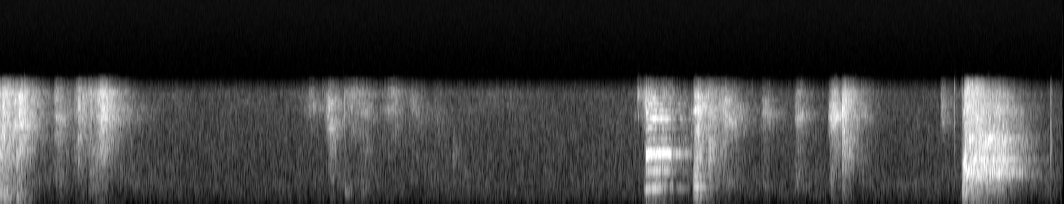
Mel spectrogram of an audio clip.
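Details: House Corgi pestering for belly rubs with clusters of short grumbly barks and whines, separated by a quiet stretch, ending in a loud harsh bark; faint movement noises in a small room.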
